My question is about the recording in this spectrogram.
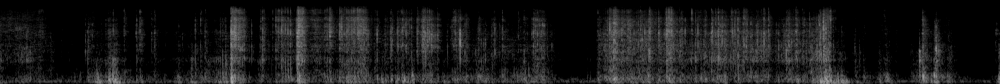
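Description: Gift wrapping paper being ripped and crumpled off a boxed present, in irregular spells of tearing and rustling with sharp crackles, pausing briefly around the middle and again near the end.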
